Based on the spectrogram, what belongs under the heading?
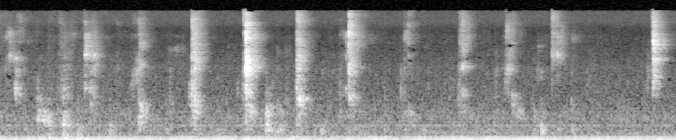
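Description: Faint chewing: soft wet mouth clicks and smacks of a person eating, irregular, about two a second.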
